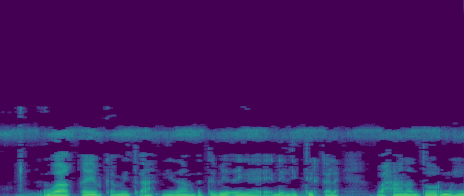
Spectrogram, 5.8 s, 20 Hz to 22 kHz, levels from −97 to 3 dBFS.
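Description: Throughout, the speech rings and smears, with breathing hiss and nothing above 10.1 kHz. Likely WMA compression: long transform blocks at a bitrate near 32 kbps.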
